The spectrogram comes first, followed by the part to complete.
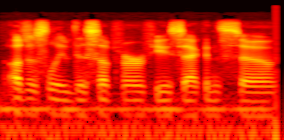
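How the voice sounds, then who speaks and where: A man's voice: lowish voice, completely flat delivery, fairly quick. Guy rambling jokes over his gameplay, old noisy recording. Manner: rambling, jokey and offhand. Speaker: let's play commentator. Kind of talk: rambling let's play commentary.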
